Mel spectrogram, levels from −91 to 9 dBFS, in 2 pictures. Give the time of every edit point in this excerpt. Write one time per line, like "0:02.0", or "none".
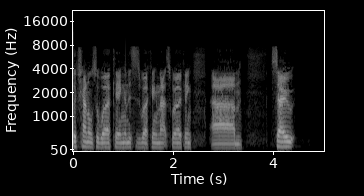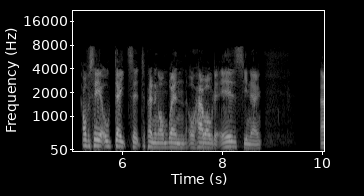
0:02.6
